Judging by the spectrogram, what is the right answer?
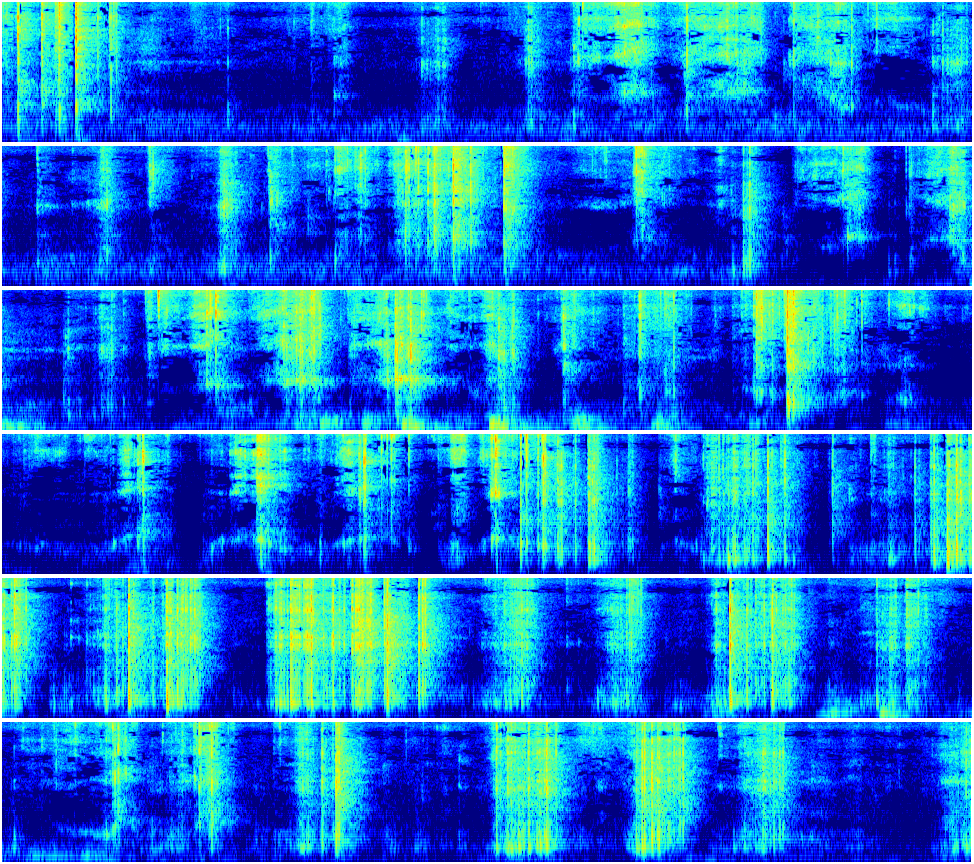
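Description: Close-miked biting and chewing of a hard lump of charcoal: sharp, irregular crunches as it breaks between the teeth, loudest about two-thirds of the way through.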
